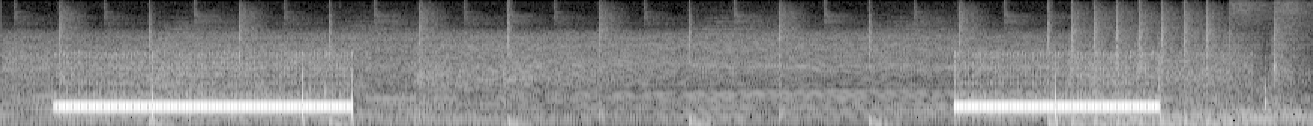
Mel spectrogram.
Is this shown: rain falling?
no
